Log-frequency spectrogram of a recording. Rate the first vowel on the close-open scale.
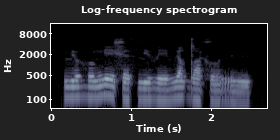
mid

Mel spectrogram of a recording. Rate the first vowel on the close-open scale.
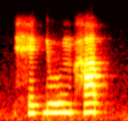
mid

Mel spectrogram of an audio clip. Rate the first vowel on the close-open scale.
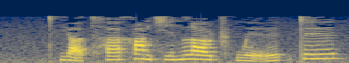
open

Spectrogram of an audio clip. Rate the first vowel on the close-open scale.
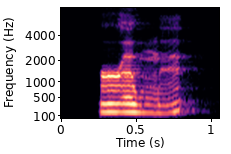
mid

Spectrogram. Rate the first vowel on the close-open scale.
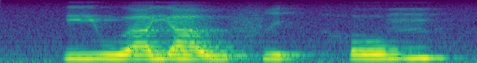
close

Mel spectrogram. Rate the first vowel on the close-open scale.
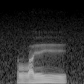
close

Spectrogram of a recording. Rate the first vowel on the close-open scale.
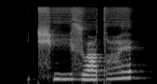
close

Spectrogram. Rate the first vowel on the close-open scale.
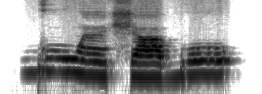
close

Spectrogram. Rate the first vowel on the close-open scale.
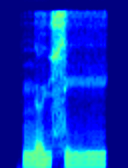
mid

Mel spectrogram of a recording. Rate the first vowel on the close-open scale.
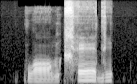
mid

